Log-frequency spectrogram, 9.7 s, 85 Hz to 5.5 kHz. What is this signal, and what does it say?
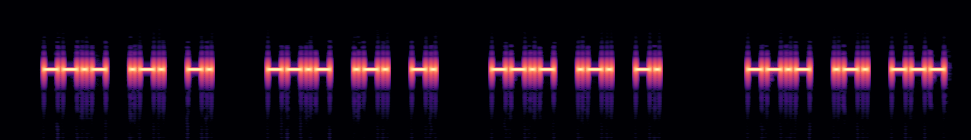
Morse code, heard as a keyed tone, about 25 wpm, spaced as for 20 wpm, 700 Hz. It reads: QRN QRN QRN QRO
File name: cw / Q-codes most common repeated 3 times 15 25wpm ik1hge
